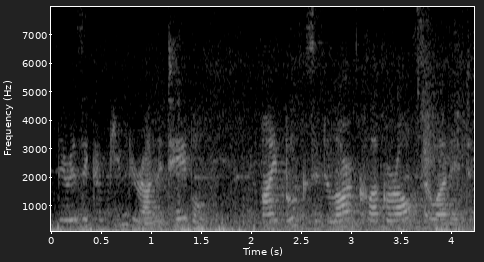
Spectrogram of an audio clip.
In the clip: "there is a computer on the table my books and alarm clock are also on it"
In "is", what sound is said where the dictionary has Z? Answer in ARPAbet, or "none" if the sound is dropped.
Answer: Z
